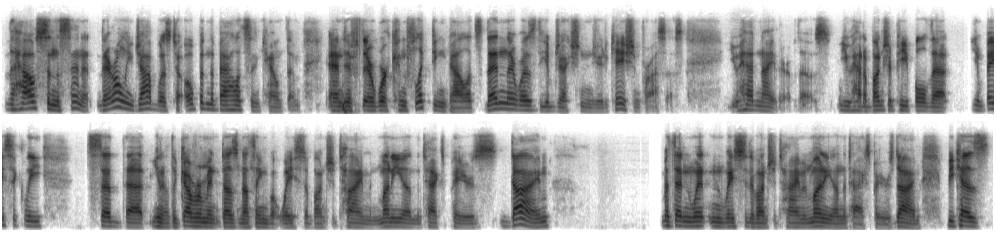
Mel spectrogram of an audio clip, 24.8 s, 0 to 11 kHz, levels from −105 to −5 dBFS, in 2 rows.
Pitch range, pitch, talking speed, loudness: 110-135 Hz, 120 Hz, 195 wpm, -21 LUFS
